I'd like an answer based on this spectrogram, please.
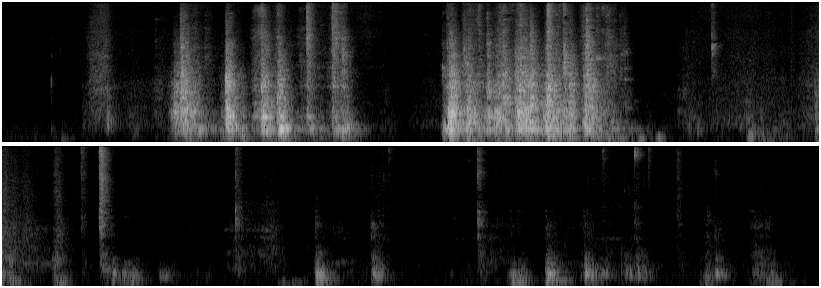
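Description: Tools and parts being handled on a wooden workbench: a loud clatter of knocks and rattles in the first few seconds, then scattered light knocks and taps.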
